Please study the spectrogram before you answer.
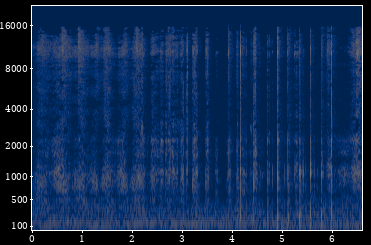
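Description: Fingernails scratch the front surface of a dark blue textured cardboard perfume box. A steady, dry scratching over a low hum gives way in the last few seconds to sharper, quick scrapes and clicks that stop short with no ring.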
